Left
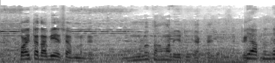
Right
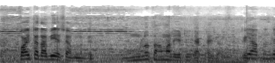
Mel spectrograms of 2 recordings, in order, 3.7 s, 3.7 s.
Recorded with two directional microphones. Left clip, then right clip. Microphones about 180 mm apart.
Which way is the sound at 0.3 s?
Centre (ahead or behind).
